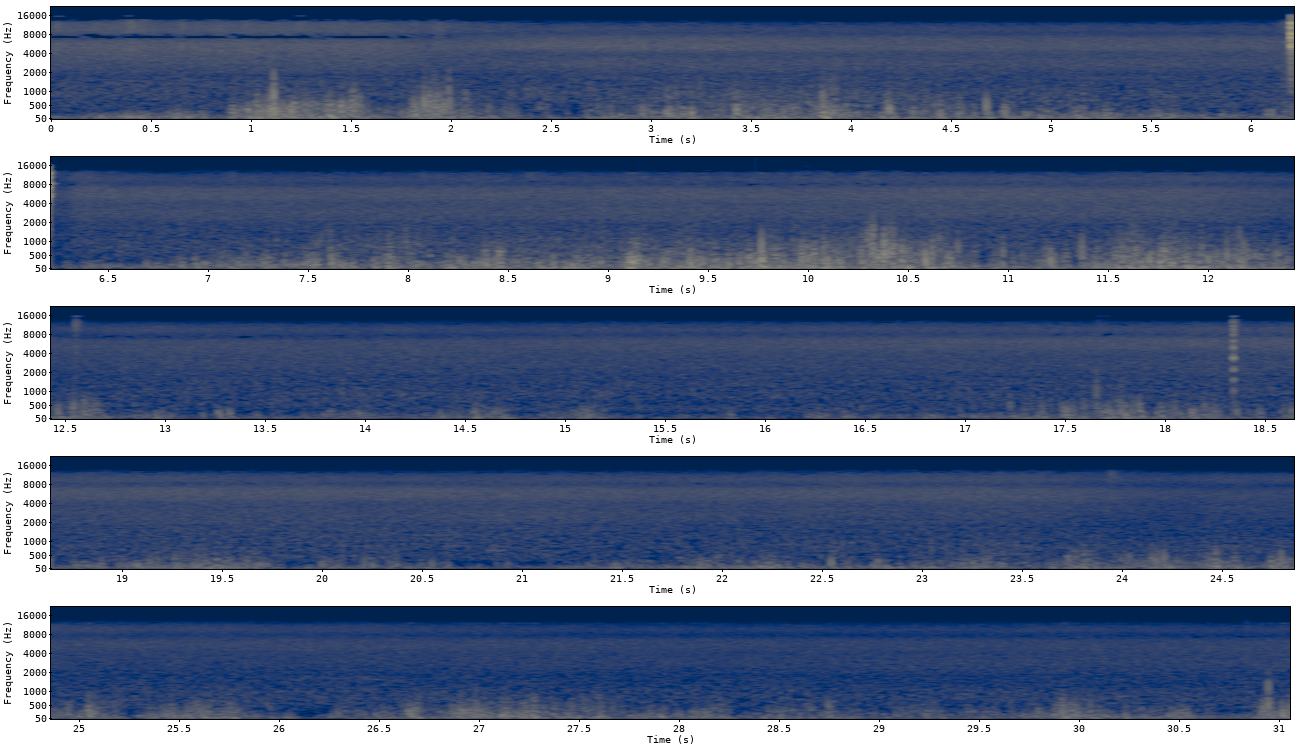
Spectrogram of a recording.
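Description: Wind buffeting the microphone in uneven gusts, a low rumble that swells and fades. A single brief sharp click comes about six seconds in.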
